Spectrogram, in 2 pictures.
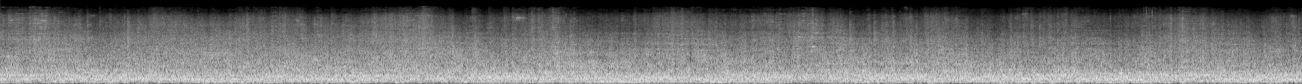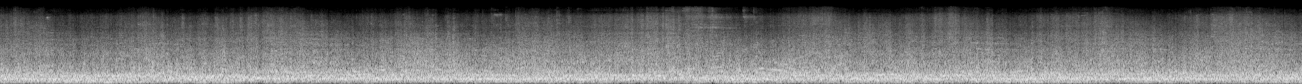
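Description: Double-stack intermodal freight cars rolling past close by: a steady, loud noise of steel wheels on rail, with repeated clicks as the wheels cross rail joints.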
